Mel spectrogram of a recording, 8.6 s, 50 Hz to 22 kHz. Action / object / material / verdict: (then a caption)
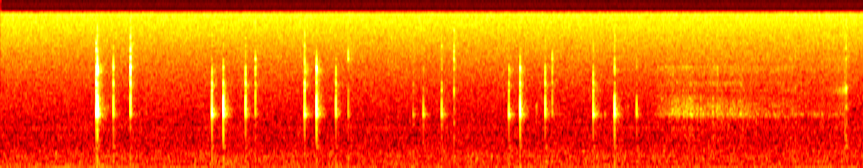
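tap / small wooden chest / wood / none. Long red nails tap and scratch the worn side of a small hollow wooden treasure chest, close up. A string of quick, dry clicking taps with a bright edge and almost no ring centers around 1.4 kHz. A softer scratching passage follows near the end, over a steady low hum.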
